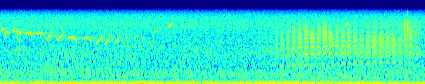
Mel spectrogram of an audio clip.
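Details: Common Snipe drumming at dusk while flying over its territory; the fast, pulsing, bleating tremolo in the last two seconds comes from outspread outer tail feathers, not the beak. It follows thin descending whistles from another bird, over heavy low rumbling.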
